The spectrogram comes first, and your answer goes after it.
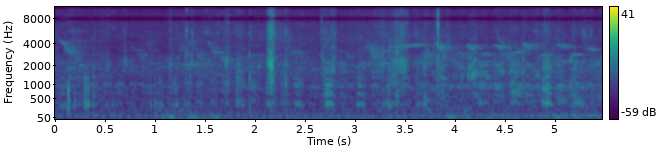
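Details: Rhodesian Ridgeback dog panting during happy play outdoors, a run of soft breathy puffs with brief snuffling noises, while small birds chirp faintly in the background.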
